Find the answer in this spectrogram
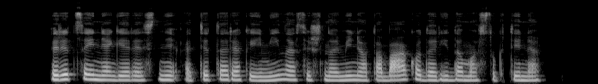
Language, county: Lithuanian, Klaipėda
